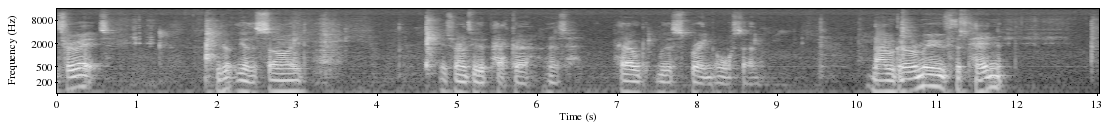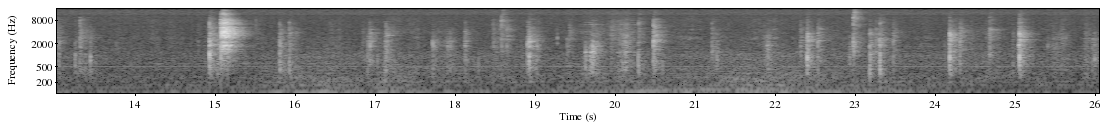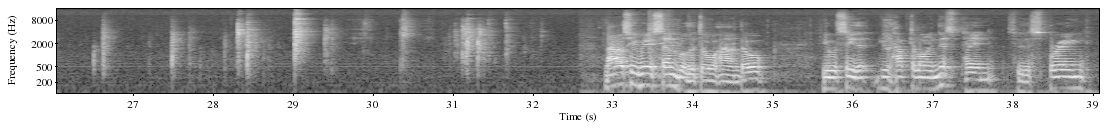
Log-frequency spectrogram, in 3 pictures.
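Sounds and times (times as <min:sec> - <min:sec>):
small parts clicking and knocking: 0:16.8 - 0:32.2.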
